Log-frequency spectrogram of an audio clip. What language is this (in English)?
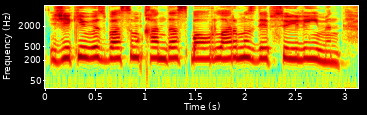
Kazakh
